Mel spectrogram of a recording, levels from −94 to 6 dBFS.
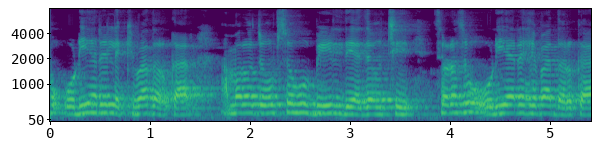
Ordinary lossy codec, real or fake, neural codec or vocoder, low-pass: none; real; none; none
